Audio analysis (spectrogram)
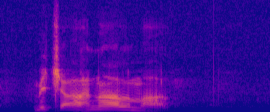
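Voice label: "its diaphragm", Hupa, male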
